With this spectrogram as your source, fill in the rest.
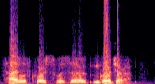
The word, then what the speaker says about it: Gojira: as Godzilla phonetically so if you say Godzilla three times real fast you pretty much have got the Japanese pronunciation gotcha gotcha the um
